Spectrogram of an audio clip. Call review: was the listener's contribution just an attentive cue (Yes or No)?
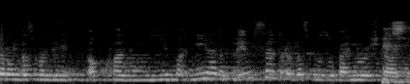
No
